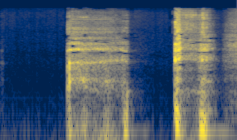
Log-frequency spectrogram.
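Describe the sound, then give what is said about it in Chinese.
An old man gives an awkward cough: two rough, throaty bursts with a short gap between them, heard alone without talk. “李老头尴尬地咳了一声说”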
